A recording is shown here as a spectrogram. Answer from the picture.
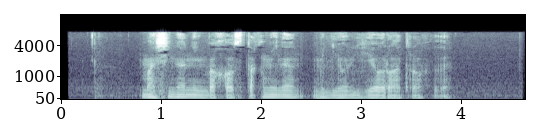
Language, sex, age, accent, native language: Uzbek, male, 18-24, Farg'ona, Uzbek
